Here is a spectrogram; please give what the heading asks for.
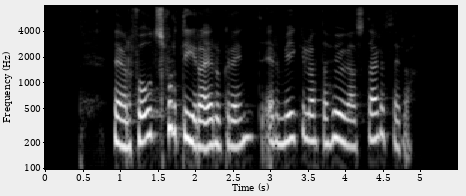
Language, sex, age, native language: Icelandic, female, 60-69, Icelandic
